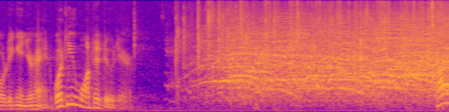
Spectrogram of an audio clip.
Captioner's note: audience shouting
